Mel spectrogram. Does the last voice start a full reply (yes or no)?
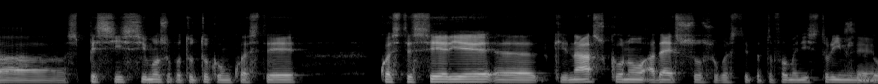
no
